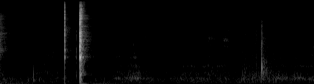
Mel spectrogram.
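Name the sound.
Glock 19 Gen 5 pistol trigger click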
